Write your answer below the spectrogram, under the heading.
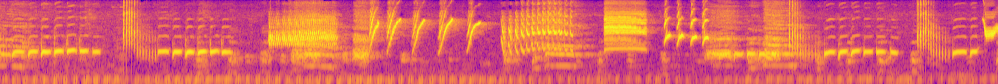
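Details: Asian pied starling song meant to prompt young or lazy birds to start singing: harsh, noisy bursts alternate with clear whistled notes and rattling series, full and varied, with a low steady hum beneath.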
